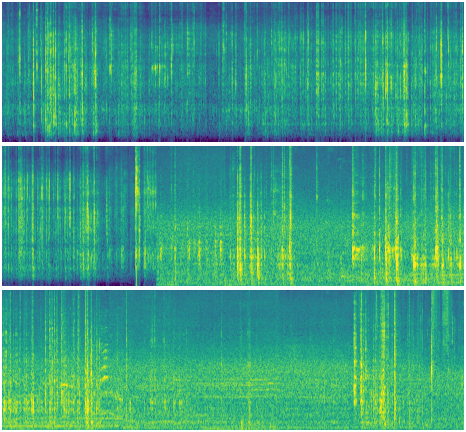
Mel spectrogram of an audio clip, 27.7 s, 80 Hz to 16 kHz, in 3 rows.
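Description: Clicks, knocks and rattles of a BMW E30 instrument cluster and its wiring being handled and fitted into the dashboard, with screwdriver work on the fittings. A steady low hum comes in about halfway.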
